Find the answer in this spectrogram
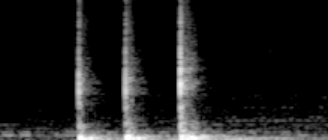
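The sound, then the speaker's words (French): Three sharp knocks in quick, slightly uneven succession on the window of a house. They are fairly loud, with a brief ringing decay and no voices. “tard le soir, à frapper aux fenêtres pour faire rire un peu”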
